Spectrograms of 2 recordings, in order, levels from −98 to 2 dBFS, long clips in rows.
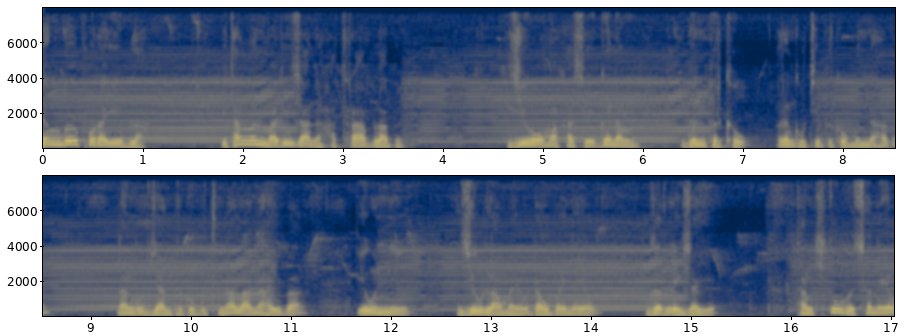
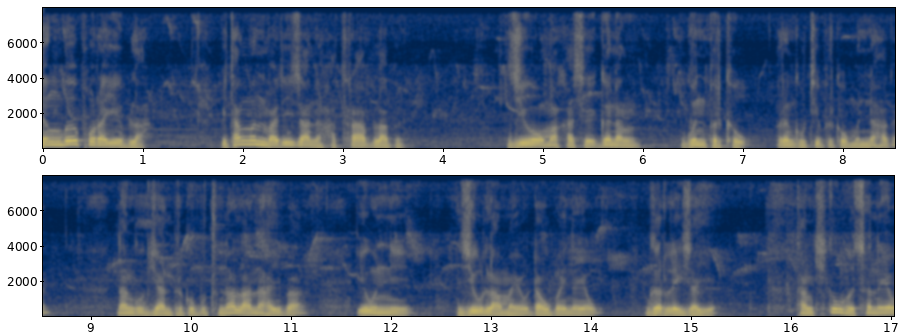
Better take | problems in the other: second | background sound (Bowed string instrument); 18 dB below the speech

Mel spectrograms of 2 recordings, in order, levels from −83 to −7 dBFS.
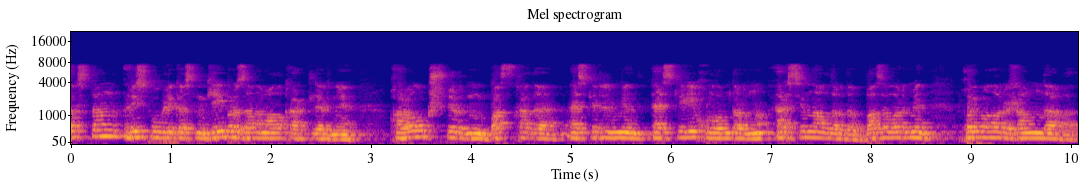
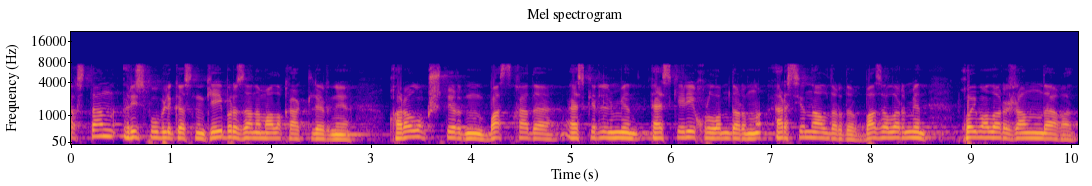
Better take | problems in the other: second | room echo; dies away in 0.2 s

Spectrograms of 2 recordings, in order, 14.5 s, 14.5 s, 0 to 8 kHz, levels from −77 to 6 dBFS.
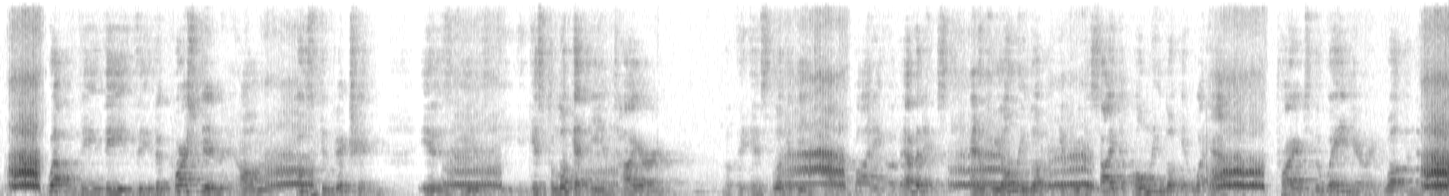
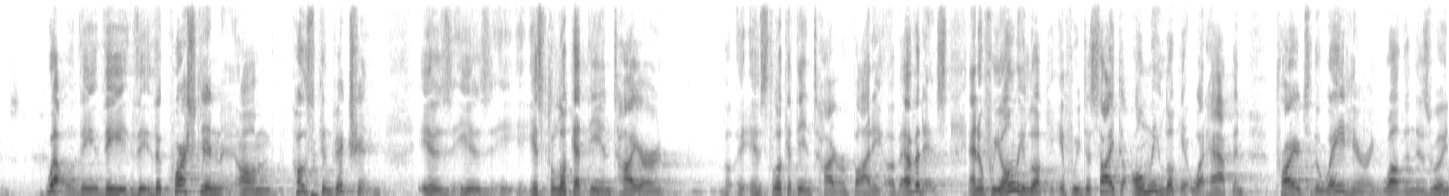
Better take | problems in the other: second | background sound (Cat); 2 dB above the speech // room echo; dies away in 0.7 s

